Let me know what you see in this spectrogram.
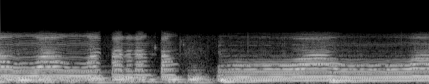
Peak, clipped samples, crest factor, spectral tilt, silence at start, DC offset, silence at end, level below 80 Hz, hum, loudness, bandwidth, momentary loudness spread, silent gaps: -2 dBFS; under 0.1%; 14 dB; -10.5 dB/octave; 0 s; under 0.1%; 0 s; -48 dBFS; none; -17 LUFS; 4.9 kHz; 4 LU; none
